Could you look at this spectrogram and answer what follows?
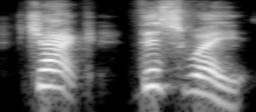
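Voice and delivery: high, loud, slow call over the wind; desperate call through the blizzard. A narrator's reading. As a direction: shout to be heard above a roaring storm. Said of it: "Annie's voice called from above the roar".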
